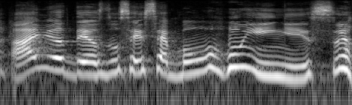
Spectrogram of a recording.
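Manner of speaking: loud, quick words through laughter; laughing. Real, not acted. Teacher unsure if comment is good or bad, laughing. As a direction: talk while cracking up.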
